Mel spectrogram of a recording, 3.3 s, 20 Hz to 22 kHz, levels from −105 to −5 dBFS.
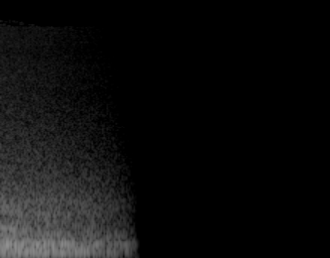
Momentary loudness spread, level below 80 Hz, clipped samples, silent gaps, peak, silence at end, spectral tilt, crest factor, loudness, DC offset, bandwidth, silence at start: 10 LU; -70 dBFS; under 0.1%; none; -42 dBFS; 2 s; -7.5 dB/octave; 18 dB; -57 LUFS; under 0.1%; 16 kHz; 0 s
